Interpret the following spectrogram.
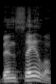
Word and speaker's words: Bensalem: He said, Bensalem, and I said, that's it, huh? Okay. My wife is from Salem, Oregon, so just put Ben in front of it, and it's real simple, and it's good to be here.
